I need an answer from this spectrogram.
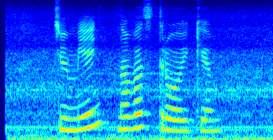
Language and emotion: Russian, neutral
